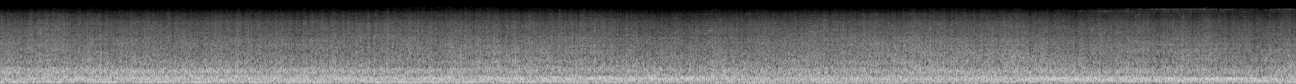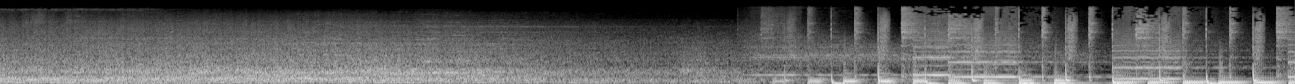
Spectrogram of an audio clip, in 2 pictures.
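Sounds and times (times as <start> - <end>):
freight train wheels rumbling on rails: 0.0 - 25.9.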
